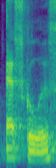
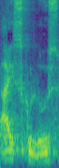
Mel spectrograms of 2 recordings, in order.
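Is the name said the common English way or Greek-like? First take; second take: common English; Greek-like. First: The name has the usual English pronunciation. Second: The name has a more Greek-like pronunciation. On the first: This is how most people say it. The speaker calls it wrong. "as some people say" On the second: This is closer to the original pronunciation. The speaker calls it right. "that's a bit closer to the proper pronunciation"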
